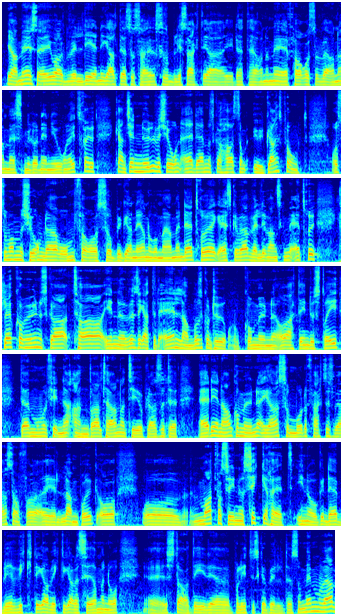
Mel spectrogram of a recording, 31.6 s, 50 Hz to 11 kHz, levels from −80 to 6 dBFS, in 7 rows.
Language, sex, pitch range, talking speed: English, male, 120-150 Hz, 255 wpm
